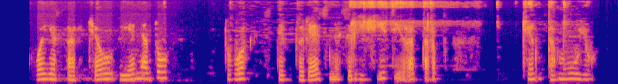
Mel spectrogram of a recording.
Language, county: Lithuanian, Marijampolė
